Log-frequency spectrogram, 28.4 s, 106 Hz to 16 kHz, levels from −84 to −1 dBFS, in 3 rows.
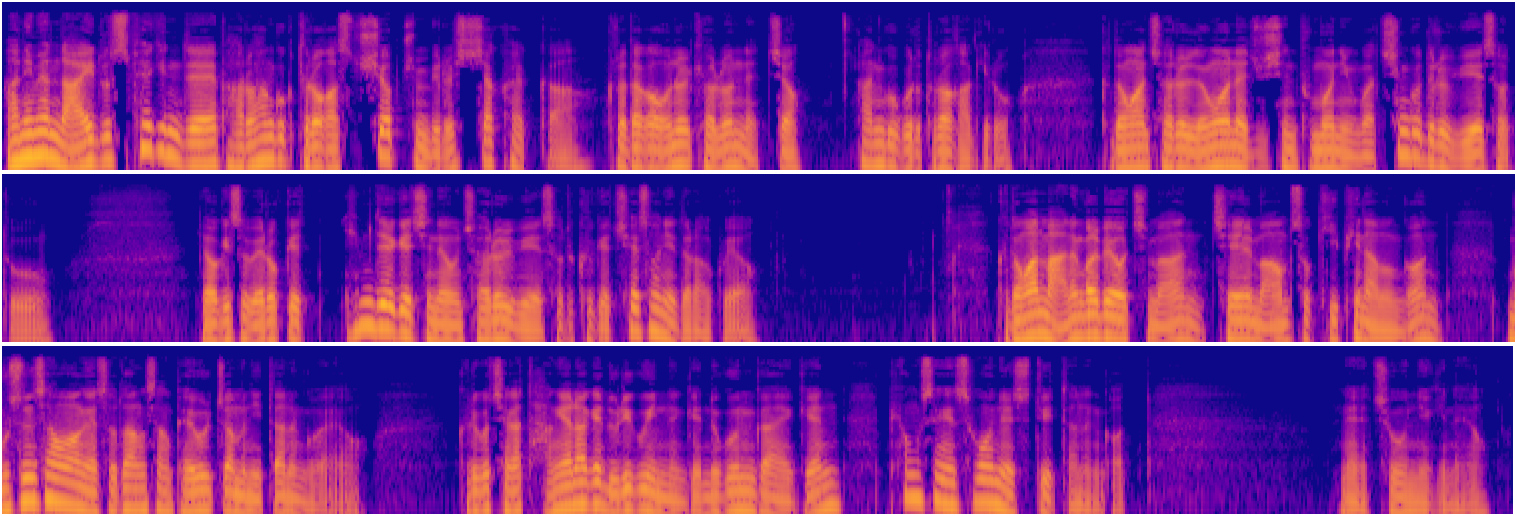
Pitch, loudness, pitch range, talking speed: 100 Hz, -27 LUFS, 90-120 Hz, 365 characters per minute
